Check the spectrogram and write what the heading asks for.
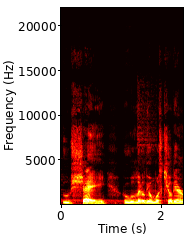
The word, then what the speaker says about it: Uche: I mean, they got a sack from, I believe it was, off the top of my head, Joshua, apparently it's pronounced Uche, who literally almost killed Aaron Rodgers, and then he went in and sacked him.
